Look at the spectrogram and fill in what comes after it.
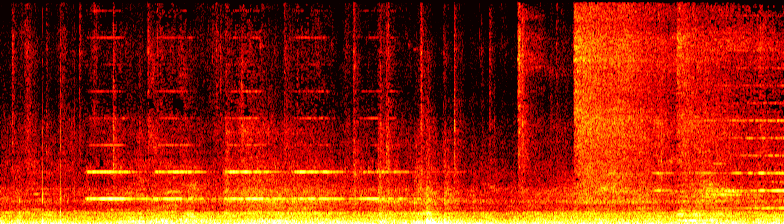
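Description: A local train moving in a station over a steady low rumble, its steel wheels squealing in a steady high tone for several seconds. A single thump comes about six seconds in, and a hiss from about nine seconds on.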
